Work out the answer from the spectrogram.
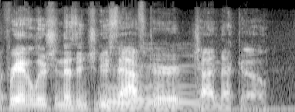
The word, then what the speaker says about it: Chimecho: I first saw it, it seemed like it was Chimeo. I took the echo the E with the echo instead of the E with the chime.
